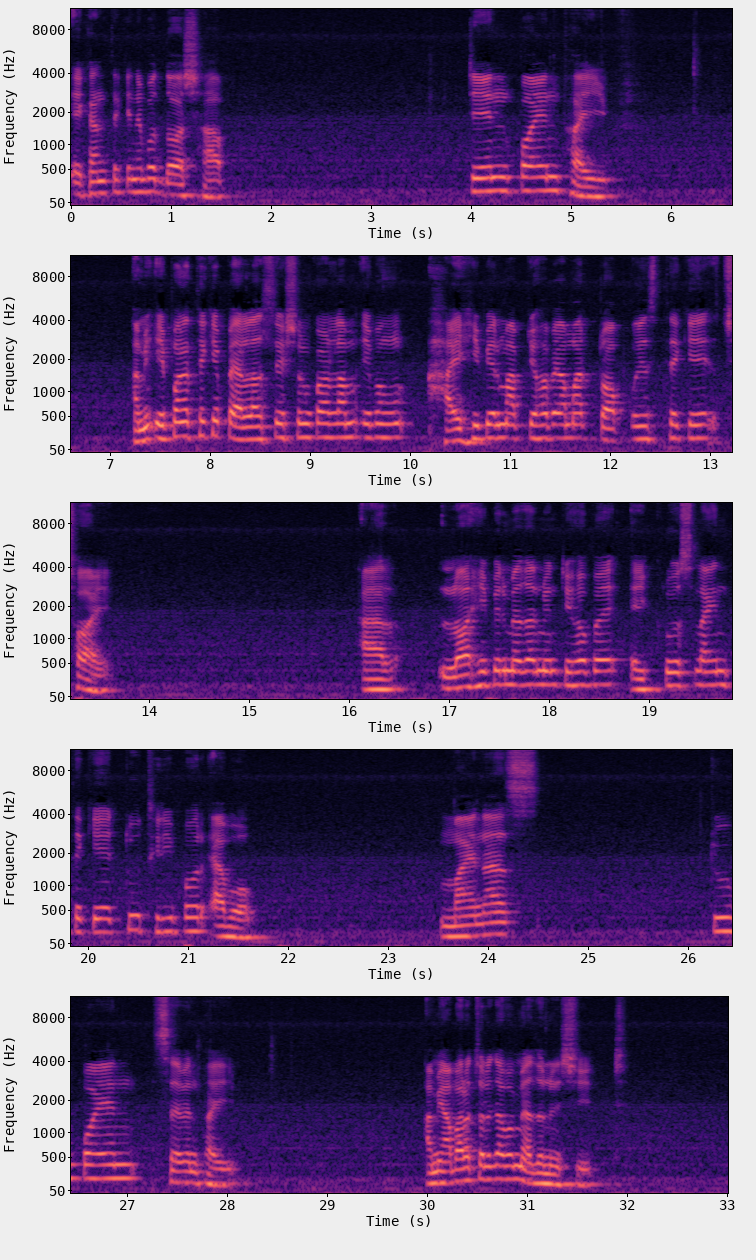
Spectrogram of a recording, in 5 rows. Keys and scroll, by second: 2.5 Down, 3.6 KP_1, 6.2 Return, 13.9 typing, 22.4 Down, 23.6 KP_Subtract, 26.1 KP_2.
